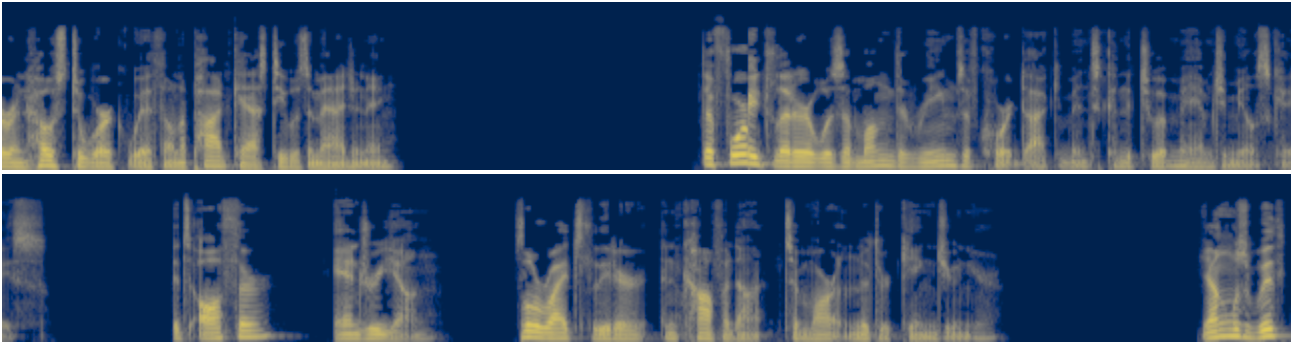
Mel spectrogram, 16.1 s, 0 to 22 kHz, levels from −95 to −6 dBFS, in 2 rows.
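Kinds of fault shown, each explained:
Compressed frames skipped: whole coded frames are lost, so the speech jumps ahead with a brief smeared blip at 4.66 s before "letter was among the", 7.03 s after "reams of court documents" and 11.31 s before "rights leader and confidant", dropping roughly 100 to 200 ms of several 23.2 ms frames.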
